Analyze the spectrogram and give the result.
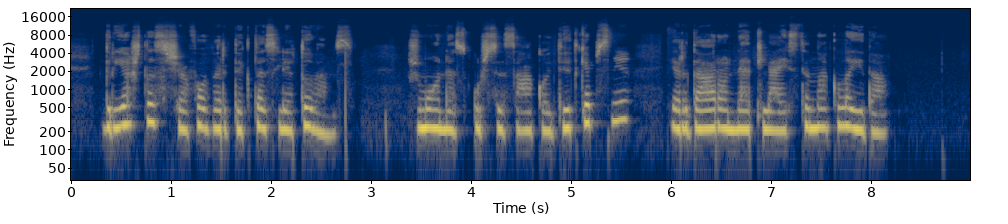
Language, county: Lithuanian, Vilnius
